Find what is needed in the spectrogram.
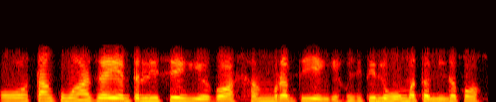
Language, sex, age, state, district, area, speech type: Manipuri, female, 45-60, Manipur, Churachandpur, rural, conversation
